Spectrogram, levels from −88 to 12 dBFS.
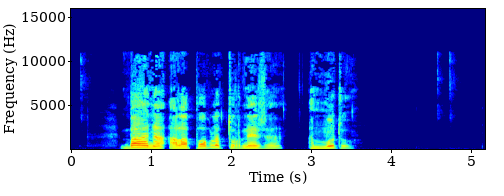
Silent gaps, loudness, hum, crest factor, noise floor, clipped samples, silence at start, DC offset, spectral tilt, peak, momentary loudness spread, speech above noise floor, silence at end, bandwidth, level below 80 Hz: none; -17 LUFS; none; 20 dB; -83 dBFS; under 0.1%; 0.65 s; under 0.1%; -5 dB/octave; 0 dBFS; 19 LU; 66 dB; 1.7 s; 11.5 kHz; -66 dBFS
